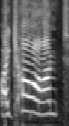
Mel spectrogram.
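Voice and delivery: very loud, high-pitched shouted outburst. Player told to collect gold during lag answers back, shouting. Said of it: "You don't have to shout".

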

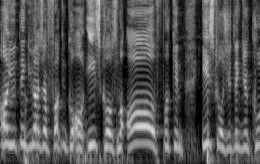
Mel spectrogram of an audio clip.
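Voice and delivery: put-on light holler, mild and held back. Retelling how instructors mocked him for being East Coast: imitating someone yelling. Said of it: "they're yelling at me".

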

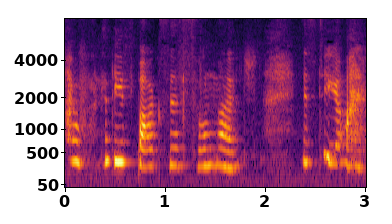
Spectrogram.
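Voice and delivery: on the verge of crying. Opening a box and finding it is tiana, the speaker is near tears. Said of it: "I can cry".

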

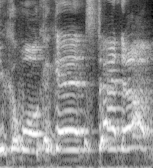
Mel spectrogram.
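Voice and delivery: mock, very high-pitched shout.

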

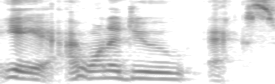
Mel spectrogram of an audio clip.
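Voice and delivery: ordinary talk

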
